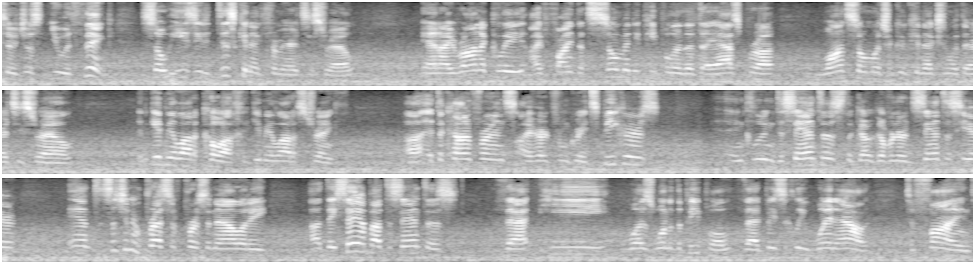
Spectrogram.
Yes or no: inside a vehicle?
yes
